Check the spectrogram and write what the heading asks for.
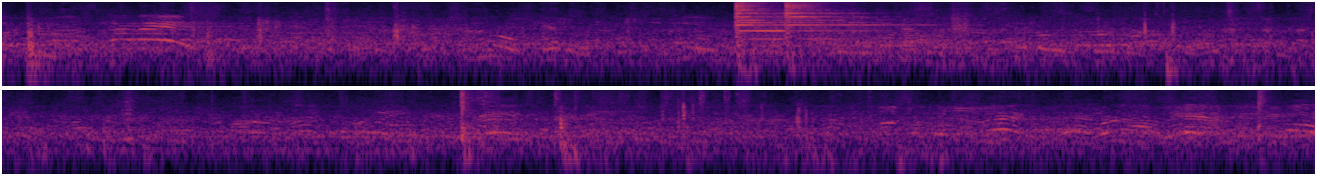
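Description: Boxing arena crowd noise with shouting voices; about four seconds in, the ring bell strikes once with a bright ringing tone that dies away, the signal that starts a round.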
